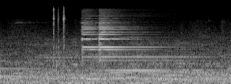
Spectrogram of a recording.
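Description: Two quick clicks followed by a bright bell chime that rings on and fades away, the sound effect of an animated subscribe button, laid over steady background noise.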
